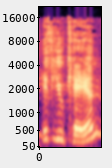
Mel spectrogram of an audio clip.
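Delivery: high, loud disbelief at the words; incredulous exclamation. Retold or imitated. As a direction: throw the words back in disbelief. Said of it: "there's an exclamation point there".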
